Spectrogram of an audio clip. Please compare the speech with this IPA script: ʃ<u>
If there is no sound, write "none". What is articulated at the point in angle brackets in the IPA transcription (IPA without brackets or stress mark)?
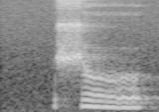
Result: u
